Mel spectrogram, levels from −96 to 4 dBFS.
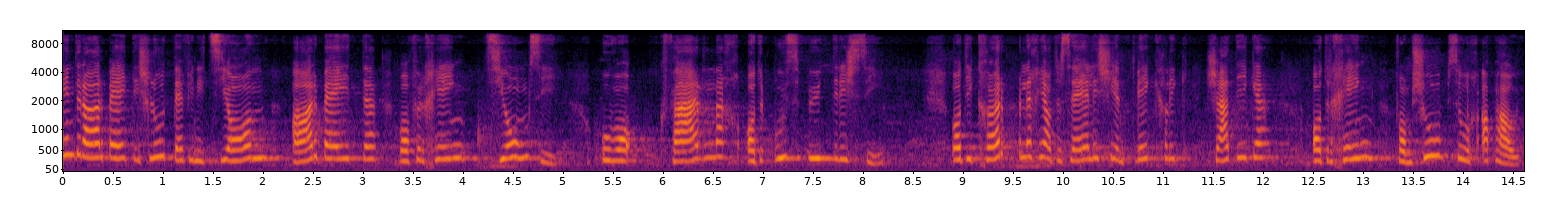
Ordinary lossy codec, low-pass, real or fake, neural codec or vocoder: Opus, 32 kbps; 9.9 kHz; fake; vocoder, 44.1 kHz, 128 mel bands every 512 samples, BigVGAN v2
